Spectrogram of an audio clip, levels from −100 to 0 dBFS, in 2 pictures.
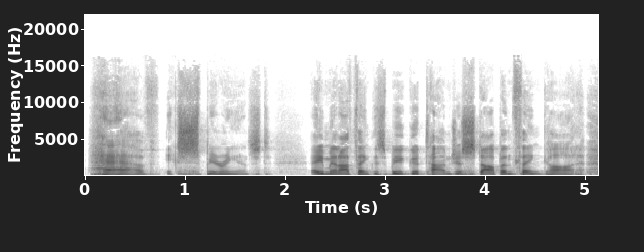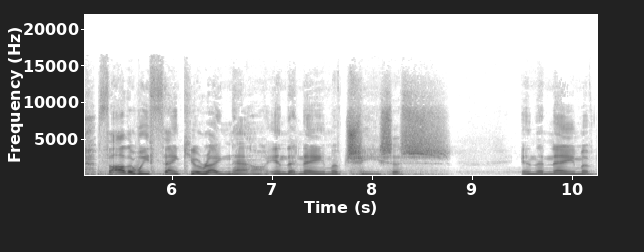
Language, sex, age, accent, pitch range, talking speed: English, male, 40-59, American, 160-220 Hz, 180 wpm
